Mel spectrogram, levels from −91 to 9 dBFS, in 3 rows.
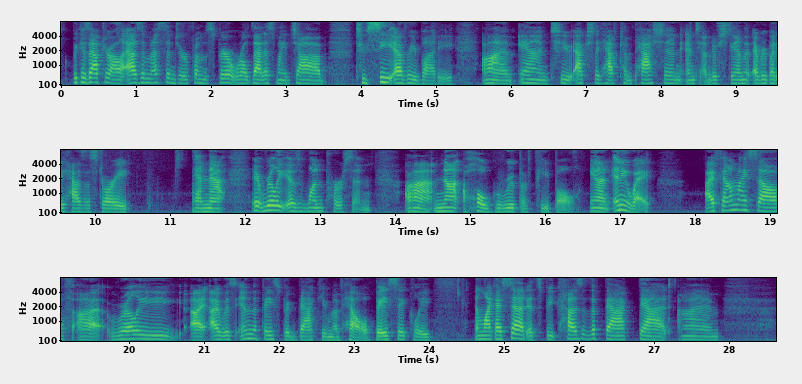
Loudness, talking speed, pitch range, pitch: -18 LUFS, 155 wpm, 155-180 Hz, 165 Hz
